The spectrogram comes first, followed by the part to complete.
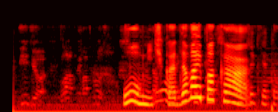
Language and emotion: Russian, positive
